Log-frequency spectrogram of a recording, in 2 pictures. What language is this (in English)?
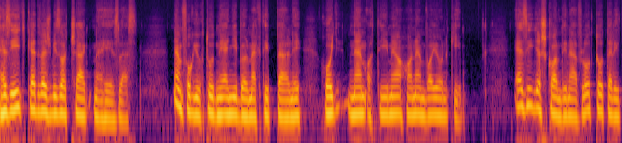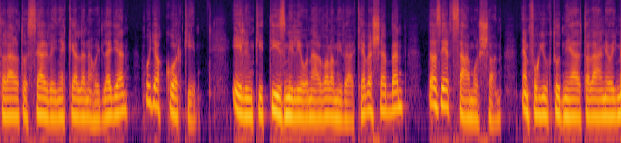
Hungarian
